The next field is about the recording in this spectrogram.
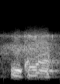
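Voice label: Speech Sound Russian Common air traffic control Callsign; ATC; Uklad; DCS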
